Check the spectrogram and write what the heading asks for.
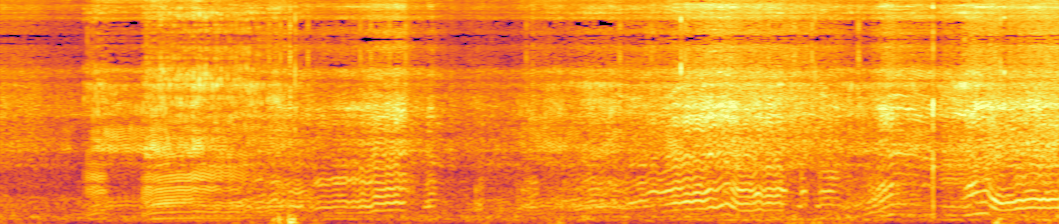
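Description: On-board sound of a motocross bike's engine revving up and down as the throttle is opened and closed, with a sharp thump about three seconds in.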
